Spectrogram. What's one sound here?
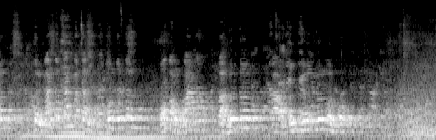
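A middle-aged man speaks steadily into a microphone, heard through a loudspeaker.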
